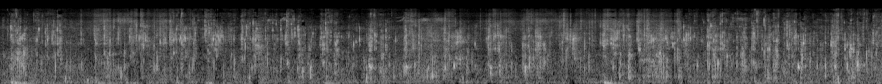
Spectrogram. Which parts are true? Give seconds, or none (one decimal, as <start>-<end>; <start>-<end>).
0.0-0.7; 1.7-4.1; 6.8-8.8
